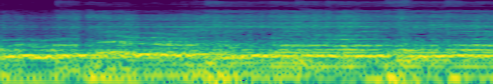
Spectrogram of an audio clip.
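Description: A woman singing a Gujarati song through a microphone over a karaoke backing track, holding a long note.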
